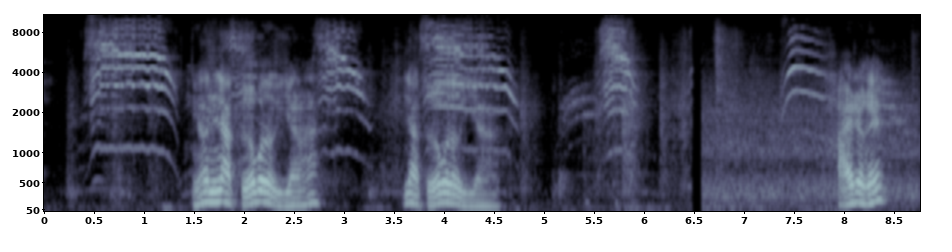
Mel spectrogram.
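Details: Domestic cat from a big-faced cat family with its kittens, a pet cat named Beer nearby, indoors: high, arching meows rise and fall between stretches of a woman's excited Mandarin speech.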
